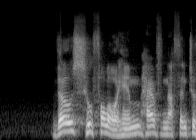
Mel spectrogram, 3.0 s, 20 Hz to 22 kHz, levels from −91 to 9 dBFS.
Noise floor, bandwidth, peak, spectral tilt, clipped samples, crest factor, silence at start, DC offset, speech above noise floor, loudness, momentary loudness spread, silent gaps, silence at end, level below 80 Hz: -71 dBFS; 11 kHz; 0 dBFS; -6 dB/octave; under 0.1%; 16 dB; 0.8 s; under 0.1%; 55 dB; -16 LUFS; 8 LU; none; 0 s; -70 dBFS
